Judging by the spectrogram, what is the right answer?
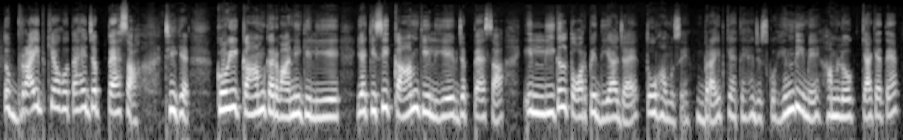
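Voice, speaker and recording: A woman's voice: mid-range voice, moderate pace, darkish tone, dry recording. Indian woman teaching, dry close sound. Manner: explains patiently, repeats questions and answers for students. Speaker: English teacher. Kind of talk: online exam-prep lesson.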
